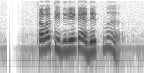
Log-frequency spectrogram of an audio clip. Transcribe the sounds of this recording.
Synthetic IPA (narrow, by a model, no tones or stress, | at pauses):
t̪aʋat̪ːit̪̬iɾijeʈəɛd̪et̪mə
